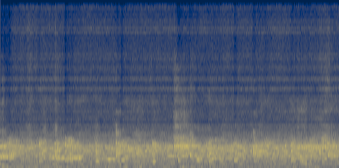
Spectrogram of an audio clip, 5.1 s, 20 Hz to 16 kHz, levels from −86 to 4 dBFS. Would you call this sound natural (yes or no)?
no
